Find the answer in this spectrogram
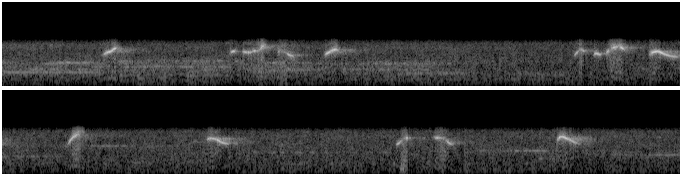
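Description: Fledgling bird calling: short, clear whistled chirps, each a quick slurred glide, given singly or in quick runs of two or three with pauses of a second or more between them.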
